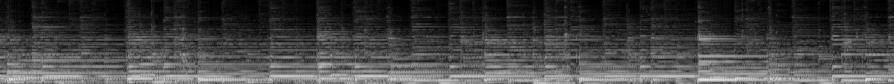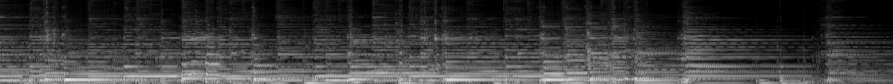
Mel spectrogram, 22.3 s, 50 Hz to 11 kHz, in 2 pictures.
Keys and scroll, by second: 2.1 Delete, 14.1 Delete, 16.0 ctrl+d.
